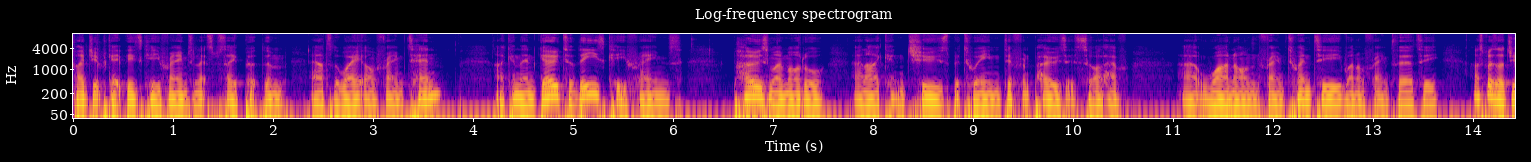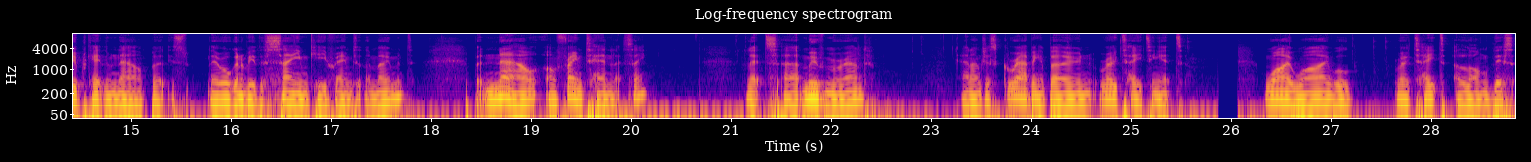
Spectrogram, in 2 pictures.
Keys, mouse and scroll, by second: 0.3 shift+d, 1.7 click, 4.8-16.2 right drag, 14.4 shift+d, 15.3 shift+d, 16.2 click, 16.7 shift+d, 17.6 shift+d, 18.1 click, 21.1 click, 22.4 r, 23.1 middle click, 23.4 click, 23.6 r, 23.9-27.3 middle drag, 24.6 r, 26.3 r, 27.3 click, 27.4-28.8 middle drag.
